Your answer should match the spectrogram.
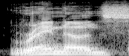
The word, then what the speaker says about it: Raynaud's: What can you tell me about Raynaud's, however it's pronounced, syndrome? – Raynaud's.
